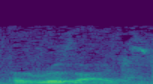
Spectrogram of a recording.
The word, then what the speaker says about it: Perizzites: Judah went up, and the Lord delivered the Canaanites and the Perizzites. That's where it should be pronounced. Perizzites.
